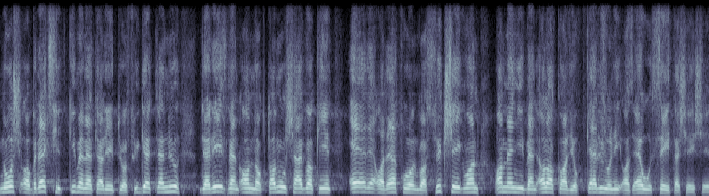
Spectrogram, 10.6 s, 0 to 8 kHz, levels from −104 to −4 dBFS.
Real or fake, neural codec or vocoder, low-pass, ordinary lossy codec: fake; codec, 16 kHz, 8 kbps, FunCodec, trained on Chinese and English, 25 frames a second; none; none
